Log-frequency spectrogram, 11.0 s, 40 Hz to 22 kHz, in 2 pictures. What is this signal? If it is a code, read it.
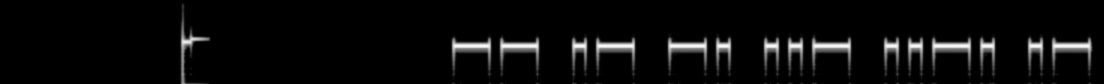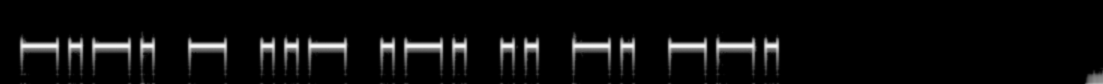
Morse code, heard as a keyed tone, about 21 wpm, 700 Hz. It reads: MANUFACTURING
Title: Practice QSO - Exchange 3 - More Info - 20wpm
